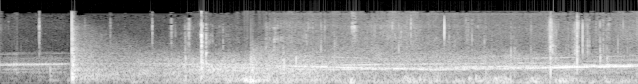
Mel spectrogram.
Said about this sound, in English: Residents of the northern Israeli town of Nisher say they are living under constant threat as sirens warn of incoming rockets and drones from both Lebanon and Iran.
